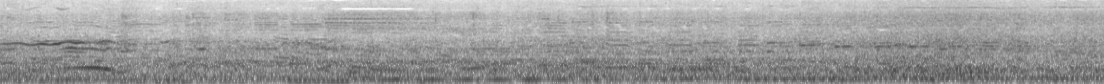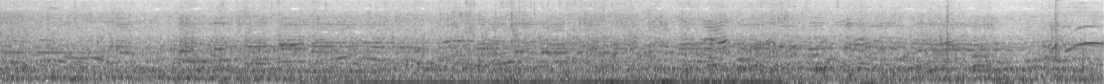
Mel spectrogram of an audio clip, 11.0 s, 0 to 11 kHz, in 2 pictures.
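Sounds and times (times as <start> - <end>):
many people's voices: 0.0 - 11.0
music: 0.0 - 11.0.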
